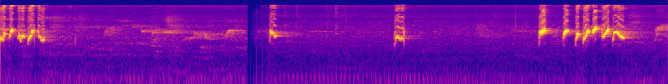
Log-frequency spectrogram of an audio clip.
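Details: Red-whiskered bulbul singing a fast 'zone' style song, rapid-fire phrases: a quick burst of sharp warbled notes at the start, scattered short whistles in the middle, then a rapid run of bright chirps near the end.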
